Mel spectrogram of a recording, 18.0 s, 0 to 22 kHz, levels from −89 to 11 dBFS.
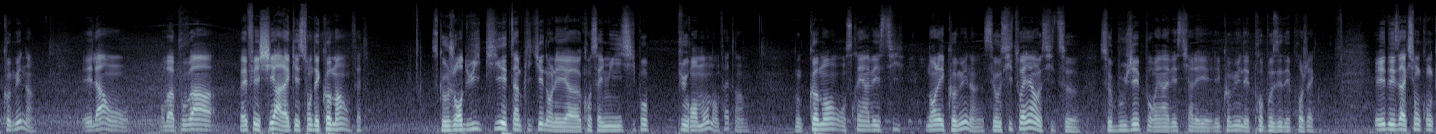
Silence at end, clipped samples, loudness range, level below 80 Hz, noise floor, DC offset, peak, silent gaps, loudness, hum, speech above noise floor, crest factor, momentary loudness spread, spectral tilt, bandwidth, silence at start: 0 s; under 0.1%; 5 LU; -44 dBFS; -43 dBFS; under 0.1%; 0 dBFS; none; -20 LUFS; none; 23 dB; 20 dB; 16 LU; -6 dB/octave; 15.5 kHz; 0 s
